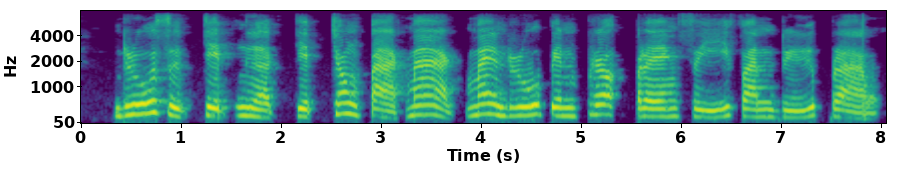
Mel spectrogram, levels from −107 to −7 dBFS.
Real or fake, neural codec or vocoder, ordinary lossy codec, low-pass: fake; vocoder, 44.1 kHz, 128 mel bands every 512 samples, BigVGAN v2; none; 7.2 kHz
